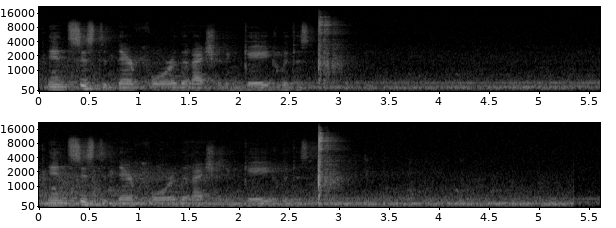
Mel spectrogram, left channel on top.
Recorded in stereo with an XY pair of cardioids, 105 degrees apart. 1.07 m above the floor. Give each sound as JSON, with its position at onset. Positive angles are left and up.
{"t": 0.1, "sound": "a man speaking", "azimuth_deg": 5, "distance_m": 2.0}
{"t": 2.8, "sound": "breaking glass", "azimuth_deg": -70, "distance_m": 2.0}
